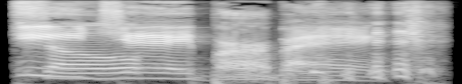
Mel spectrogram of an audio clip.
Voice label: deep gruff voice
